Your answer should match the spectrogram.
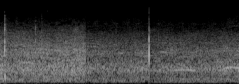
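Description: Steady ballpark crowd murmur, with a single sharp crack of a bat hitting a baseball about one and a half seconds in: contact that pops the ball up. A short click comes right at the start.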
